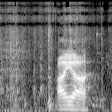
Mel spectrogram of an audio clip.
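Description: A pigeon gives one clear, close coo after some faint background murmuring, with no talk over it.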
